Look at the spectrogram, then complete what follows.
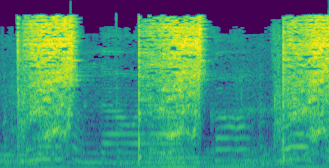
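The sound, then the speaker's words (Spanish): Three long, bright metallic scrapes of a knife being sharpened, each stroke rasping loudly for about half a second with short pauses between, rhythmic, no voices. “Como el cuchillo del jamón. ¿Cuchillos? Bien. Bien, bien, sí, sí, sí, muy a la primera, a la primera, muy bien.”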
